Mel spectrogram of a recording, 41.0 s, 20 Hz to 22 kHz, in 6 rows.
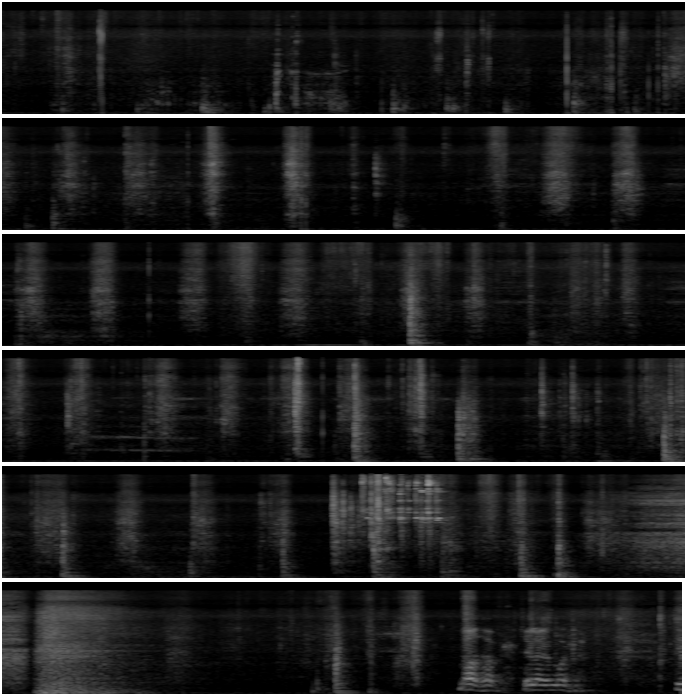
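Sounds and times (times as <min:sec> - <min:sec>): metal neck chain clinking: 0:30.6 - 0:31.9
cow breathing out: 0:33.4 - 0:36.2.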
